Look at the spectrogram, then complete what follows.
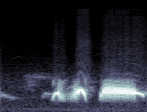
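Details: Loud, ringing spotted dove coo meant to stir up fighting: a faint low note, then two rising hooked notes and a long buzzy, throbbing final coo.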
